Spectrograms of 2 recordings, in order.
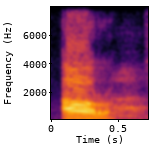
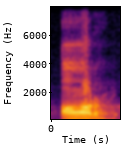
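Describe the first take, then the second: First: The opening vowel is light and smiling. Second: The opening vowel is heavy and rounded. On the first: The speaker calls it right. "you start out smiling and then you make it full" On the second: The speaker calls it wrong. "If you say or, then you made the hamza full mouth as well, which is wrong"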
